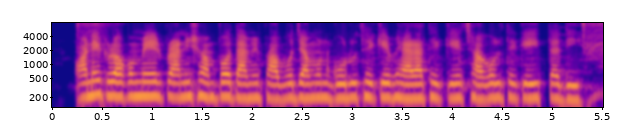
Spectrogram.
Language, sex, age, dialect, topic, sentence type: Bengali, female, 18-24, Northern/Varendri, agriculture, statement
